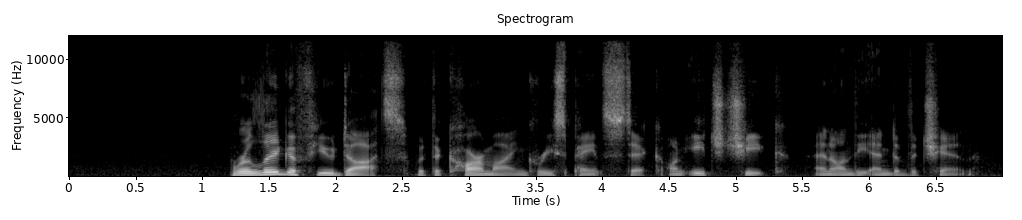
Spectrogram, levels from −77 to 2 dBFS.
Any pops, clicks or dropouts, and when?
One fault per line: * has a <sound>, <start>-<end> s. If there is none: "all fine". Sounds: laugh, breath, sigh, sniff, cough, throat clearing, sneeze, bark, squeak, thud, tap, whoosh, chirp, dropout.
all fine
